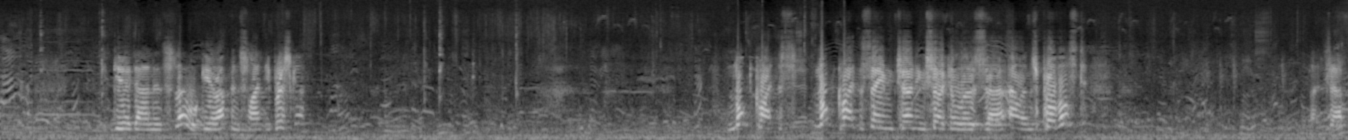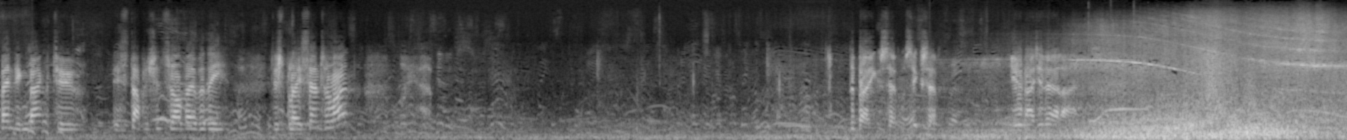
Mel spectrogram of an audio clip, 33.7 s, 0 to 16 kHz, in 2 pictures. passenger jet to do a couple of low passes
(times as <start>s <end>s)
24.0s 33.6s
